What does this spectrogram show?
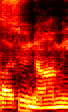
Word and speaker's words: tsunami: Why is Tsunami spelled with a T?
